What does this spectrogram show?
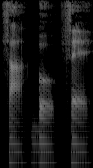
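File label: "thabothe", concatenated syllables; Affixing experiment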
